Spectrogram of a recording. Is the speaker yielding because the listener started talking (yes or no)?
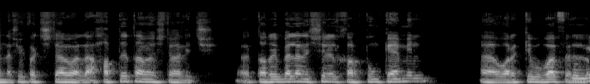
no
